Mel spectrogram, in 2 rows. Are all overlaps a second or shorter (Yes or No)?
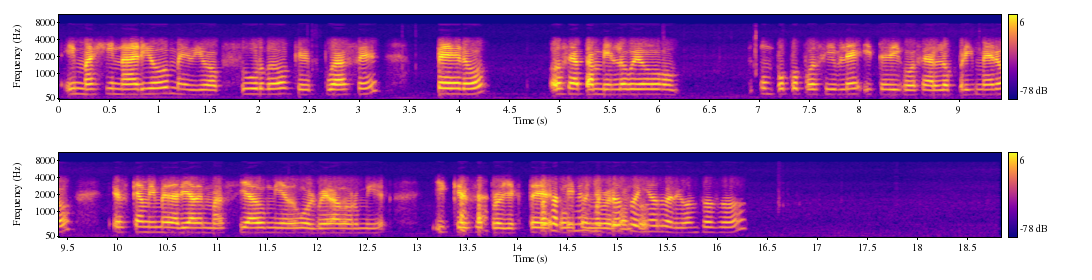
No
